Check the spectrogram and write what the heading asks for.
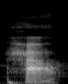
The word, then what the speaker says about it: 好: of the Mandarin greeting, which sounds somewhat like how in the English greeting, how are you? This section is quite straightforward to remember. The character for this part of the Mandarin greeting is hao, which is a combination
